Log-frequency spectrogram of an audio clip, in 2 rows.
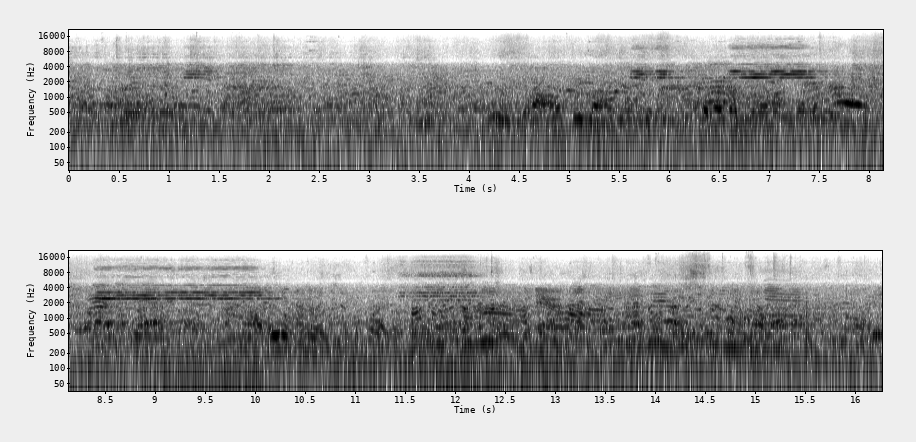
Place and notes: Nan'an, Chongqing, Chiny - Soundwalk on market street
Soundwalk on market street
Binaural Olympus LS-100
